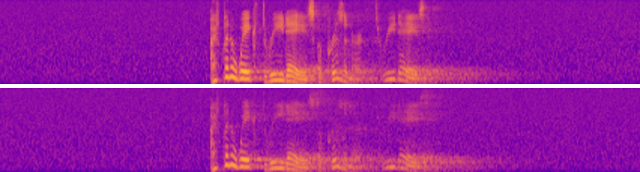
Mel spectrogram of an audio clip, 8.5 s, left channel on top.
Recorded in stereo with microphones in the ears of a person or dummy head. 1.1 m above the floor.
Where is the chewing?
No chewing in this recording.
